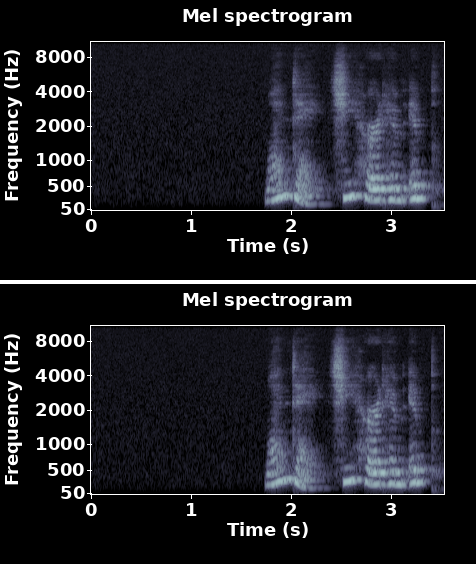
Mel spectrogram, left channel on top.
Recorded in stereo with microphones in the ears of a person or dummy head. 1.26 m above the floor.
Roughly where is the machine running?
No machine running in this recording.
